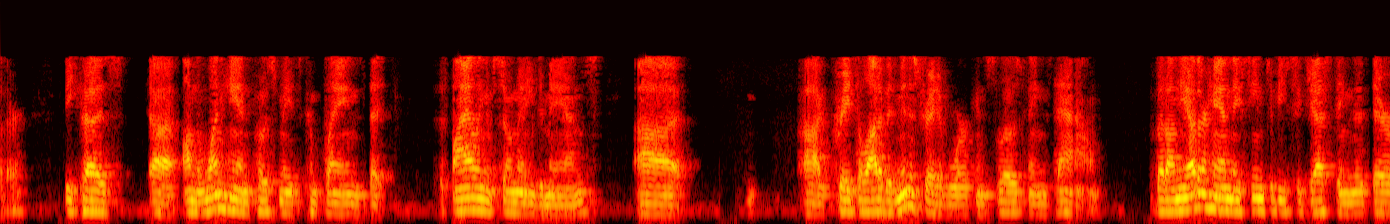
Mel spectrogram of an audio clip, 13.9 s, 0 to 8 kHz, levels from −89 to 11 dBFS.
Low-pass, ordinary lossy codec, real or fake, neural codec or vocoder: 7.2 kHz; AAC, 16 kbps; real; none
